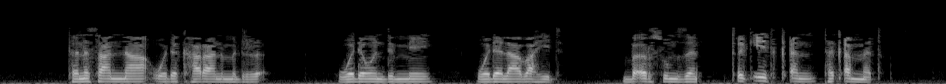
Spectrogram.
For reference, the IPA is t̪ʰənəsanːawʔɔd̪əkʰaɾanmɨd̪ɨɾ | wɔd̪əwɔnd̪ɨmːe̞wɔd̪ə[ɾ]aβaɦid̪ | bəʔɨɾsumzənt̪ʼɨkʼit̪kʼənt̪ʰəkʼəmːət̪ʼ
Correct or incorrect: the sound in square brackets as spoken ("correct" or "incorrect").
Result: incorrect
